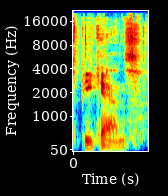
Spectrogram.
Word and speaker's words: pecan: what it's peans there there's three different pronunciations depending like just in the US where you're at and that is one of them p yeah I'm from the Midwest it's pecans I'm from the south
